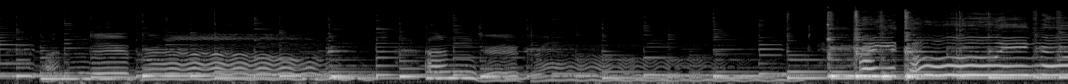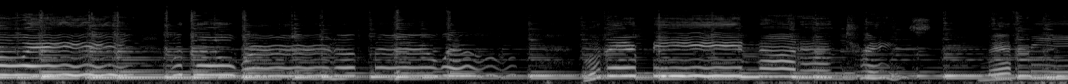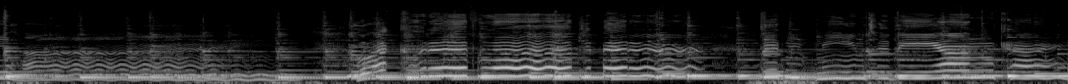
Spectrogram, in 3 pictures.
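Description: Small acoustic stringed instrument strummed steadily through the chords of a folk song, with a wordless melody line with strong vibrato carried over the top in phrases of a few seconds.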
